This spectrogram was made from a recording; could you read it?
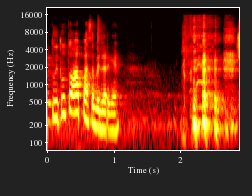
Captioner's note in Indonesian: ketawa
